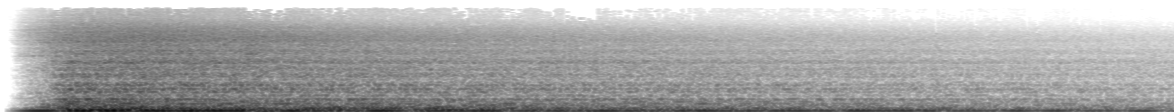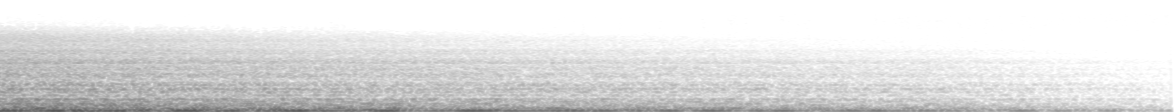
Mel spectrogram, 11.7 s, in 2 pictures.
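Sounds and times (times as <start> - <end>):
dark cinematic hits: 0.2 - 7.9.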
